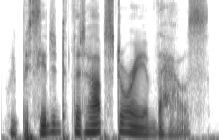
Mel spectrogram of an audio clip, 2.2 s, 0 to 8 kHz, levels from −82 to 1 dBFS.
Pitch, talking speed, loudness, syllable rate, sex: 105 Hz, 245 wpm, -22 LUFS, 7.0 syllables/s, male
